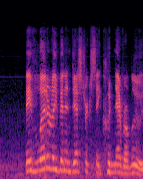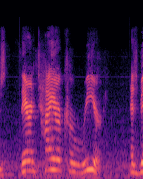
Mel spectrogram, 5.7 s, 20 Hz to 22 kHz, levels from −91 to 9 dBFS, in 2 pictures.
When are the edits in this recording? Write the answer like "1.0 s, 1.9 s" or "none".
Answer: none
